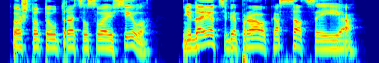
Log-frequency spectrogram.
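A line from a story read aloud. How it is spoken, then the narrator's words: Growled. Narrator (Russian): прорычал Дамиан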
